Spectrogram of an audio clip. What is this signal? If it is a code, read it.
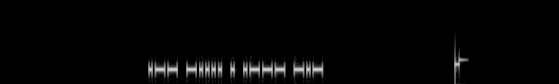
Morse code, heard as a keyed tone, about 38 wpm, 700 Hz. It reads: W6EJK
